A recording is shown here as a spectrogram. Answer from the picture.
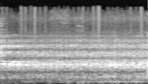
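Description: Steady background noise of a large hall: an even hum and hiss with no distinct events.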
